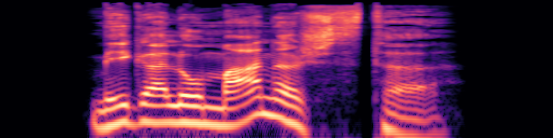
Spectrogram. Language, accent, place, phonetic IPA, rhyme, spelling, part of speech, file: German, Germany, Berlin, [meɡaloˈmaːnɪʃstə], -aːnɪʃstə, megalomanischste, adjective, De-megalomanischste.ogg
- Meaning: inflection of megalomanisch: 1. strong/mixed nominative/accusative feminine singular superlative degree 2. strong nominative/accusative plural superlative degree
